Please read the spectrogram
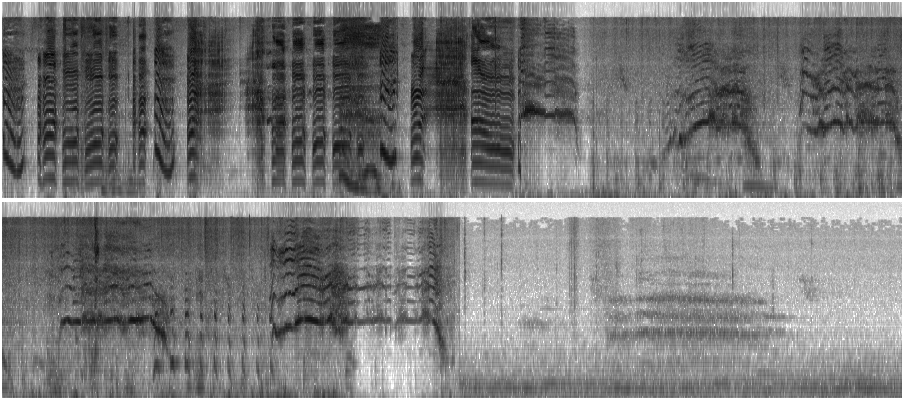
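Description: Laughter for the first five seconds or so, then a run of short high squeals about a second apart, then quieter faint sounds near the end.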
